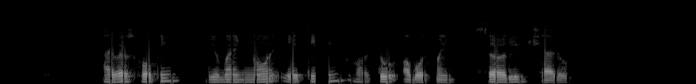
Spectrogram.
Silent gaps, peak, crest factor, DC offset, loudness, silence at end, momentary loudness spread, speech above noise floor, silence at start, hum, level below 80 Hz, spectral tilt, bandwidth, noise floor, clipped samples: none; -20 dBFS; 20 dB; under 0.1%; -40 LUFS; 1.3 s; 12 LU; 47 dB; 1.05 s; none; -70 dBFS; -6.5 dB/octave; 7.8 kHz; -86 dBFS; under 0.1%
